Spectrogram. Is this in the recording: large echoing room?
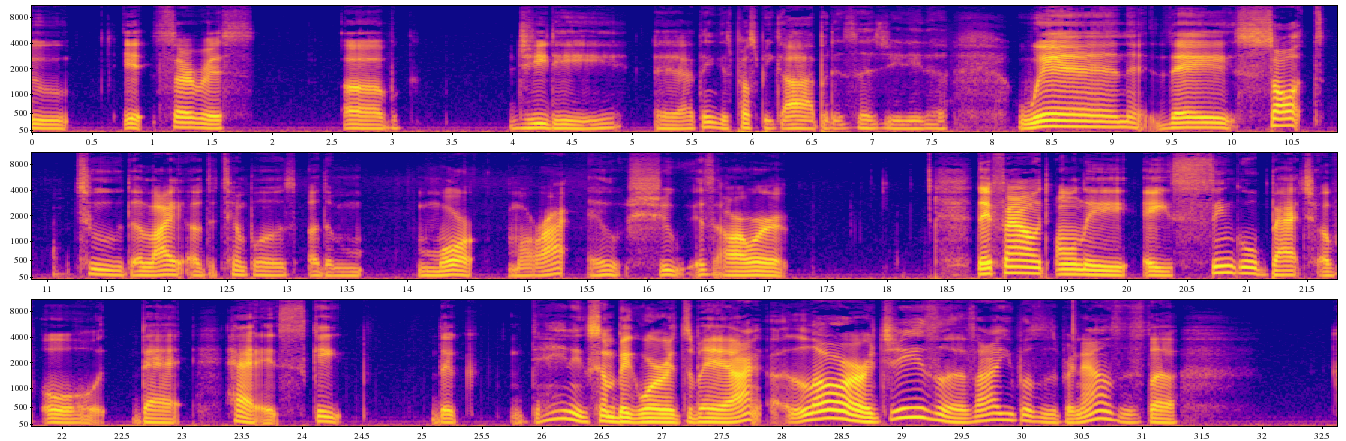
no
